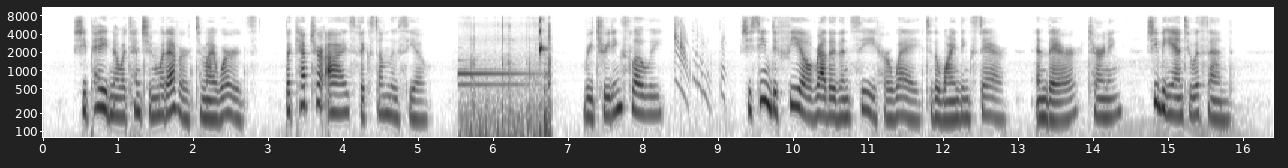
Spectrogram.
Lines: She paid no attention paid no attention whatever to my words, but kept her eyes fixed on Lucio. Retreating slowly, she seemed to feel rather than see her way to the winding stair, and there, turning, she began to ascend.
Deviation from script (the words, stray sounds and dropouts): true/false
true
